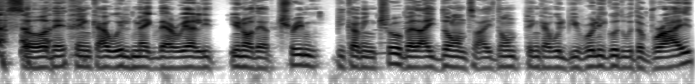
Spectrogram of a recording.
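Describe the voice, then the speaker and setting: A man with a French accent speaks at a moderate pace with hardly any pauses, his medium pitch and intonation fairly even. Noticeable background noise runs underneath. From France. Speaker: luxury events agency president. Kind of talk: interview. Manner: halting.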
